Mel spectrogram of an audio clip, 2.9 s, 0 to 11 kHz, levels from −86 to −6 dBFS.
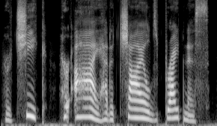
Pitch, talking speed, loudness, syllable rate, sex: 200 Hz, 165 wpm, -19 LUFS, 3.7 syllables/s, female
